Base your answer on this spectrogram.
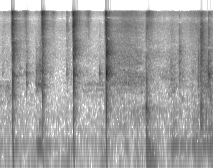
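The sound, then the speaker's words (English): Finger snaps stand in for applause after a free jazz performance, a handful of crisp, sharp clicks at uneven intervals with nothing else around them. “When you like jazz, you don't applaud. You go snap, snap, snap, snap, snap.”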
